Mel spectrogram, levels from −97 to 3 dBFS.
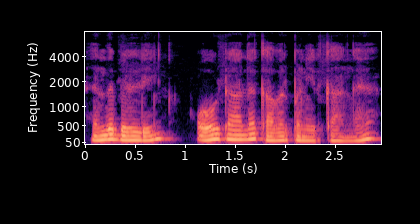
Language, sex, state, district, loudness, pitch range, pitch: Tamil, male, Tamil Nadu, Nilgiris, -17 LUFS, 105-135 Hz, 110 Hz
